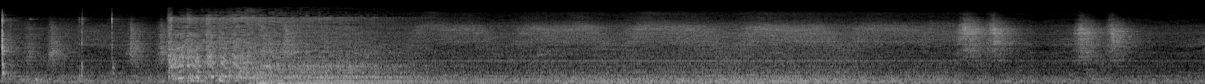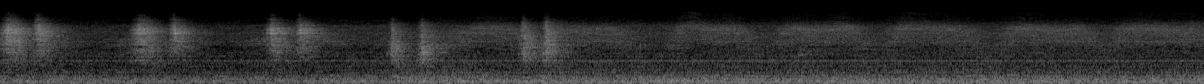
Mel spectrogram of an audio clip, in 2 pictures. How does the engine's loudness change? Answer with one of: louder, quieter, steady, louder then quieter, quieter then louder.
louder then quieter.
